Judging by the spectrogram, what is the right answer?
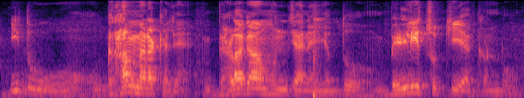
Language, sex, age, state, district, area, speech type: Kannada, male, 18-30, Karnataka, Koppal, rural, spontaneous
